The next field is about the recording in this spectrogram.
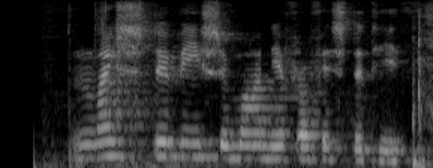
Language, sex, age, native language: Icelandic, male, 13, Icelandic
